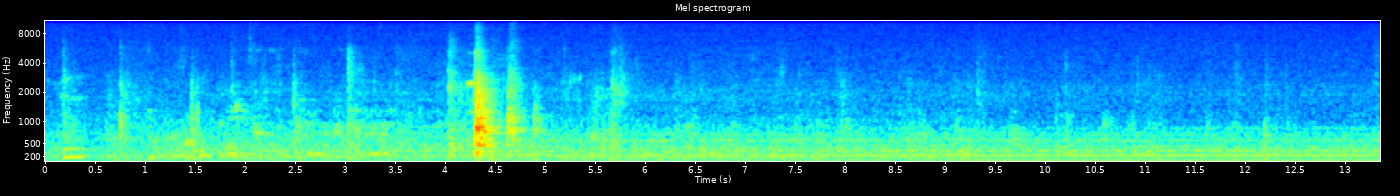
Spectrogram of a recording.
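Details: Miele dishwasher loaded and started on the Normal (65) program: the door thuds shut, then a low, steady hum settles in with faint light clicking behind it, a normal cycle start.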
